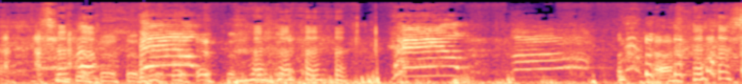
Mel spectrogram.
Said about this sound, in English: Turns out that call for help came from a goat. We ran. The noise it made sounded like help from a distance.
